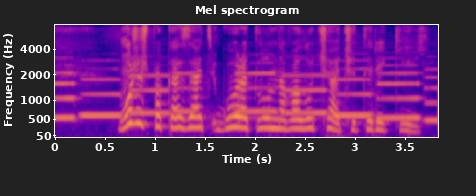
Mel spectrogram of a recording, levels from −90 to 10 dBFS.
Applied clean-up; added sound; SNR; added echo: none; Wind instrument, woodwind instrument; 5 dB; none.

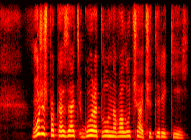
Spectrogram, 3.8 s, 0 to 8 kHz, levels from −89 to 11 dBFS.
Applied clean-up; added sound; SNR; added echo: neural mask model Resemble Enhance denoiser.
